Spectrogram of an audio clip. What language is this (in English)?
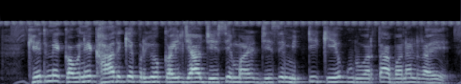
Bhojpuri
